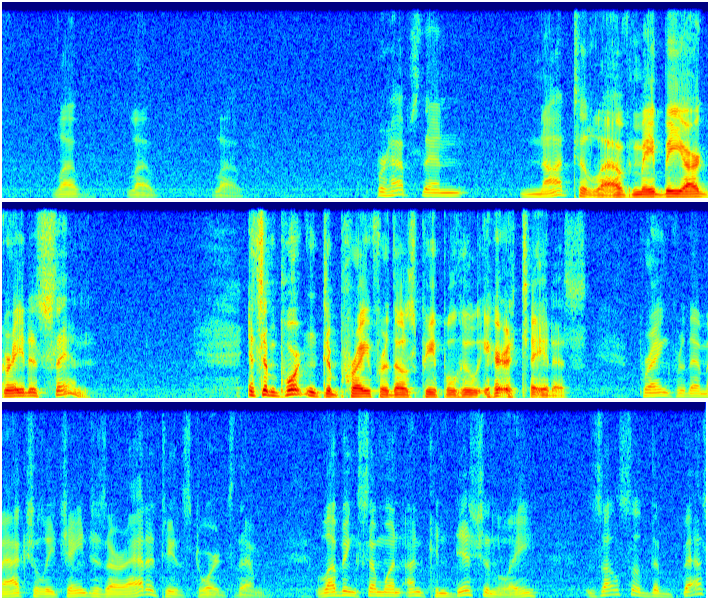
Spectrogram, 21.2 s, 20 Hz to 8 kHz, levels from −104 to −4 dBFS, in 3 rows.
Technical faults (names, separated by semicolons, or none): none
